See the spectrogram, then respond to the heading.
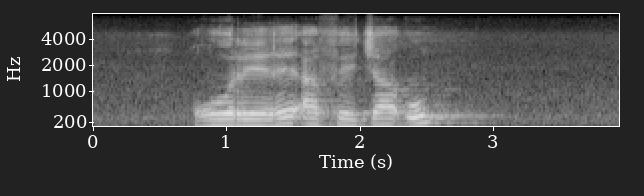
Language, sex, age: Northern Sotho, male, 25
